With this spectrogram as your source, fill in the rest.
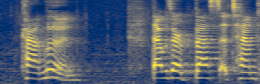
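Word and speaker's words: cảm ơn: And this one's a lot tougher because from our understanding, the pronunciation of this is different in both the South and the North, but it's Kamun, Kamun.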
